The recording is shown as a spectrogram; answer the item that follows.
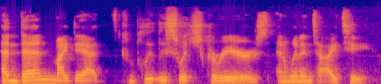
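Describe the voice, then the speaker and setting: A man's voice: mid-range voice, moderate pace, slight background noise. A man answering interview questions as a guest, speaking informally in loosely strung thoughts. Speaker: interview guest, business leader.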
